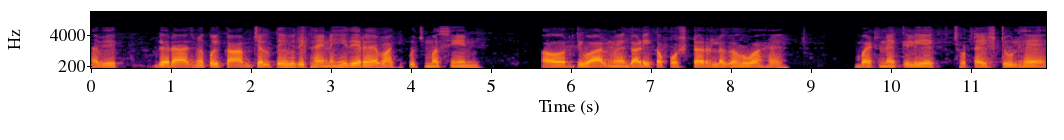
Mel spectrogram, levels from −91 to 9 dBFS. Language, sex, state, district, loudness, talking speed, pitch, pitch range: Hindi, male, Chhattisgarh, Balrampur, -16 LUFS, 160 wpm, 120 Hz, 110-130 Hz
